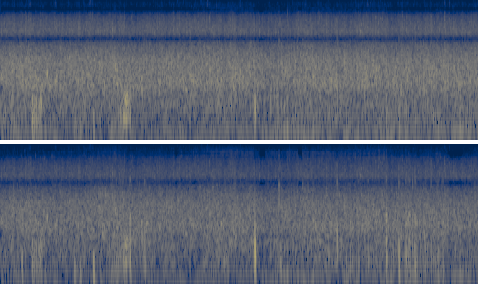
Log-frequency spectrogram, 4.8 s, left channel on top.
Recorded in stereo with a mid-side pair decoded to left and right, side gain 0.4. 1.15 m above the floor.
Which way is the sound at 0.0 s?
45° left.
